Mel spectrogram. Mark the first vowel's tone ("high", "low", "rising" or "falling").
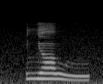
high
